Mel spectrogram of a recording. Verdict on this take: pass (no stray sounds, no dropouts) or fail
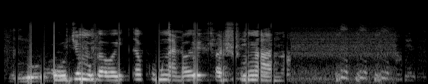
fail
